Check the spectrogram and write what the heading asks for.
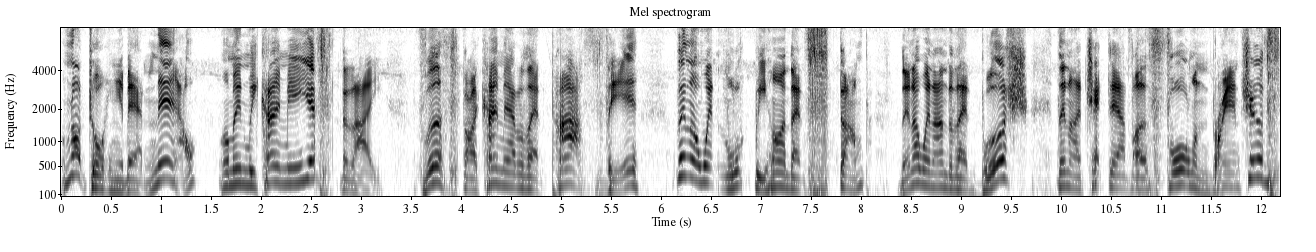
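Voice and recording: The speaker uses a cartoonish character voice. It sits at a middle pitch. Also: moderate pace.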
